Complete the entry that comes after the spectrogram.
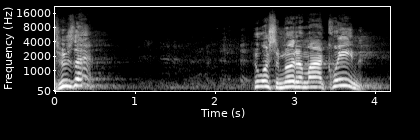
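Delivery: high, sharp outrage from the king; the king demanding who dares, voice leaping up; outraged king. Acted. King hears of plot on queen.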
